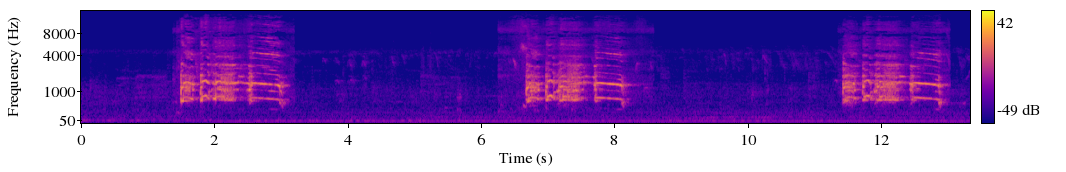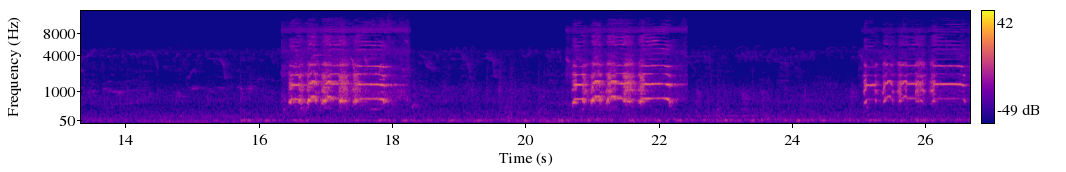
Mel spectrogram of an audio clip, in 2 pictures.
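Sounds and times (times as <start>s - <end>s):
rooster crowing: 0.5s - 3.2s, 6.6s - 8.6s, 11.4s - 13.1s, 16.4s - 18.3s, 20.6s - 22.4s, 25.0s - 26.6s.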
